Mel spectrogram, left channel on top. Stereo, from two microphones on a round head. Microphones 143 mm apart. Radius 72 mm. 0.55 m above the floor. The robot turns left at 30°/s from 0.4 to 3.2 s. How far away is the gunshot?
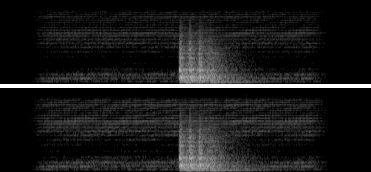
About 1.3 m.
